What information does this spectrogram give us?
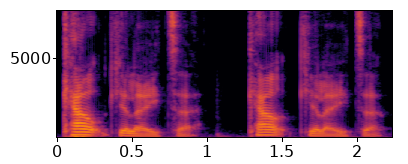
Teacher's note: the stress on the first syllable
